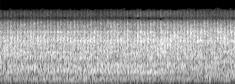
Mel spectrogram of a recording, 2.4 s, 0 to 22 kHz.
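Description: John Deere 5090E tractor's four-cylinder diesel engine idling steadily.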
